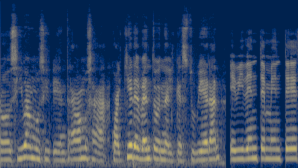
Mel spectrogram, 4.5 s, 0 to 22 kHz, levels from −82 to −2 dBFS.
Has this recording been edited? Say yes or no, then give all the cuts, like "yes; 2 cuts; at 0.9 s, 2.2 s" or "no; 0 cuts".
yes; 3 cuts; at 0.8 s, 1.6 s, 3.3 s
